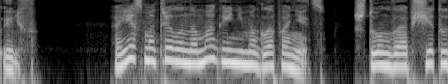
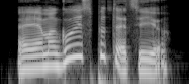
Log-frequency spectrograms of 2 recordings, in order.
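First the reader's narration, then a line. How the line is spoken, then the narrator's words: Uncertain question. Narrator (Russian): неуверенно спросил Сехарель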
